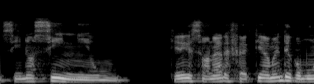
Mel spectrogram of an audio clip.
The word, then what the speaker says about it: signum: cuanto a la pronunciación lo que sucede con la letra g y con la letra n nosotros la tenemos que pronunciar siempre que se trate de latin eclesiástico como una ñ si per sinum no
